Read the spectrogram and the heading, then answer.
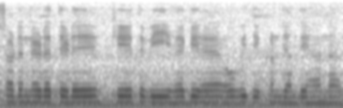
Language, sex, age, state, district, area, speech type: Punjabi, male, 18-30, Punjab, Muktsar, urban, spontaneous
